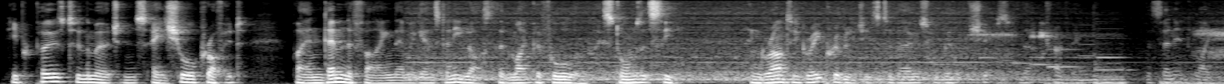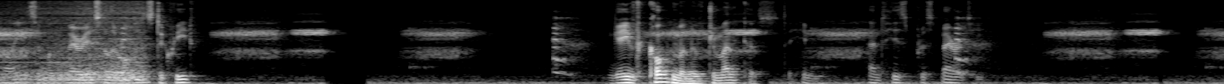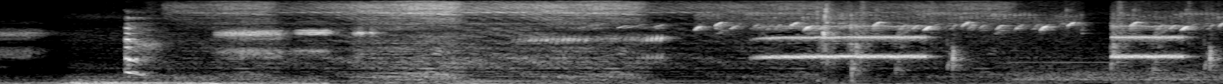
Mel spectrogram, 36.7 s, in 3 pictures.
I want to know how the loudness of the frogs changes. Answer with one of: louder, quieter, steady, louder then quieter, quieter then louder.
quieter then louder.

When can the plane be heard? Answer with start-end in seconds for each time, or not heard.
4.0-13.7, 26.1-36.6.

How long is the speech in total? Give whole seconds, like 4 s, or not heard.
18 s.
